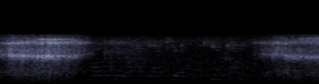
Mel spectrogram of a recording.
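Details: Sleeping monkey snoring: high, raspy snores every few seconds, with quieter breathing between.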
